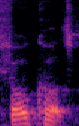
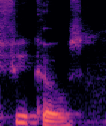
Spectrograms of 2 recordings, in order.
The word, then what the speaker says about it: Foucault: how i pronounce it i always say it's focused pendulum but you always correct me and say it's few calls uh he's not stupid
